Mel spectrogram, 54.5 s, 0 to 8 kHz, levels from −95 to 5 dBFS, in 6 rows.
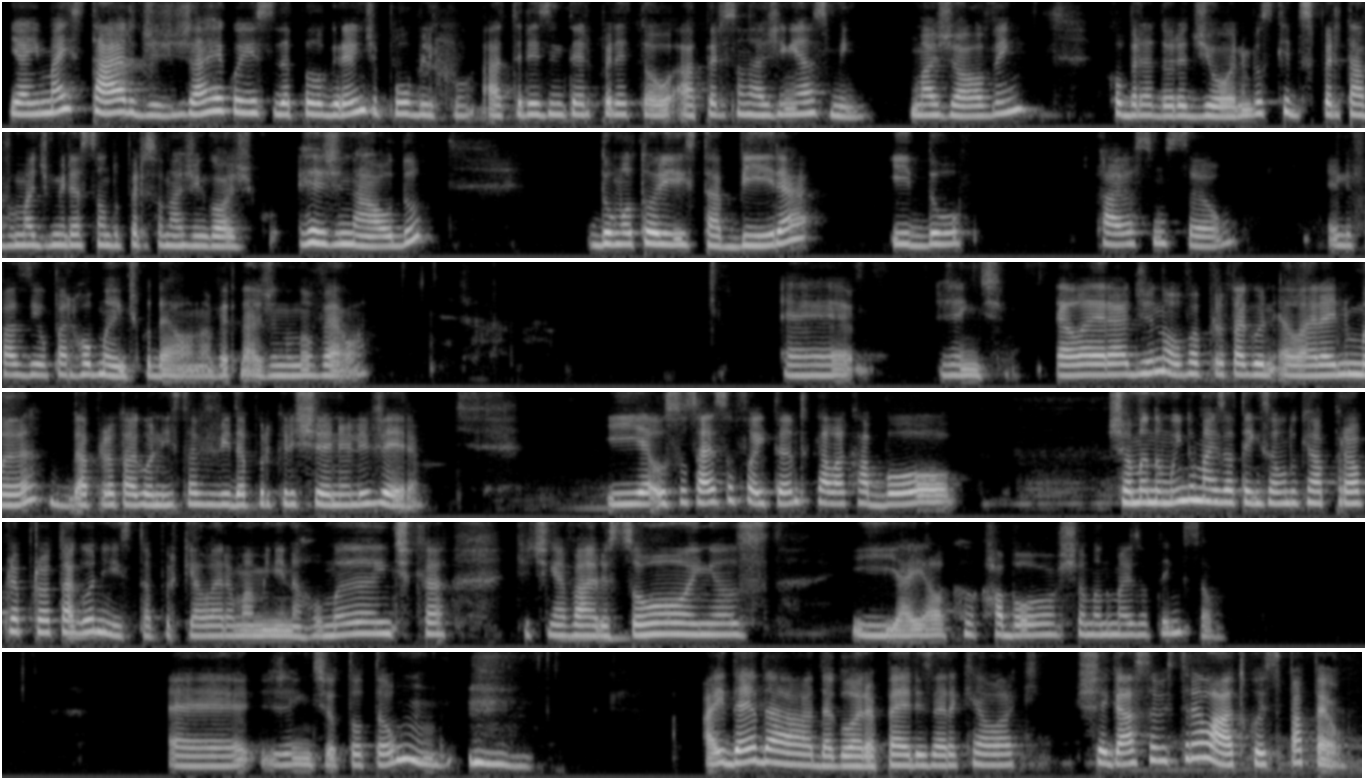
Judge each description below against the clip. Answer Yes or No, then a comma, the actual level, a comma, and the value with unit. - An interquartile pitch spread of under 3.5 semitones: Yes, average, 3.0 semitones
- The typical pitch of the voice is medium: No, high, 225 Hz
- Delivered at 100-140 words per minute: Yes, average, 130 wpm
